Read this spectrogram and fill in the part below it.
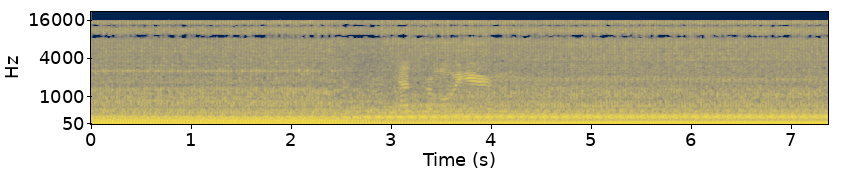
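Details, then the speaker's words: Mitsubishi 4G63 DSM engine started after repairs including new exhaust gasket: steady idle with light uneven ticking about three per second over engine note, exhaust leak still present. "there's still an exhaust leak which kind of stuck"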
